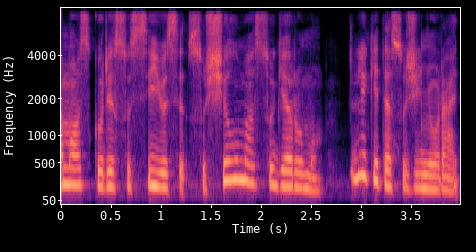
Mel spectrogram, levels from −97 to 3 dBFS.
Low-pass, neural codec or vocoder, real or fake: 7.2 kHz; none; real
